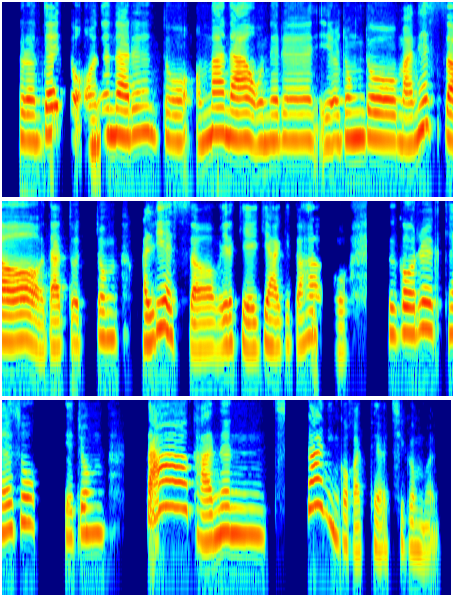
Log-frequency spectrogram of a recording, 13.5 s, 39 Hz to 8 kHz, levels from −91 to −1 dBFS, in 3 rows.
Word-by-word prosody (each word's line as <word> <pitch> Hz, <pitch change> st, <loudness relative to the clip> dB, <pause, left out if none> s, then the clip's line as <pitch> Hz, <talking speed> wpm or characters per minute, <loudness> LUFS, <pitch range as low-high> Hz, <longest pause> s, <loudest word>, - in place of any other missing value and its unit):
그런데 190 Hz, +4 st, +2 dB
또 -, -, -1 dB
어느 160 Hz, +6 st, -3 dB
날은 220 Hz, +1 st, +1 dB
또 185 Hz, -2 st, -4 dB
"엄마 225 Hz, +7 st, +2 dB
나 195 Hz, -2 st, +5 dB
오늘은 185 Hz, +2 st, -2 dB
요정도만 190 Hz, 0 st, +1 dB
했어. 185 Hz, -, +4 dB
나 150 Hz, 0 st, 0 dB
또 165 Hz, +2 st, -4 dB, 0.2 s
좀 190 Hz, -1 st, -4 dB, 0.3 s
관리했어." 170 Hz, -, +1 dB
뭐 140 Hz, -, -8 dB
이렇게 165 Hz, 0 st, -2 dB
얘기하기도 150 Hz, +2 st, -3 dB
하고. 165 Hz, -8 st, -7 dB, 0.4 s
그거를 225 Hz, +3 st, +2 dB
계속 240 Hz, +5 st, -2 dB, 0.3 s
예 -, -, -7 dB
좀 215 Hz, +2 st, -4 dB, 0.4 s
쌓아가는 215 Hz, -, +2 dB
습관인 425 Hz, -, 0 dB
것 165 Hz, -3 st, -7 dB
같아요 125 Hz, +1 st, -9 dB
지금은. 140 Hz, -6 st, -13 dB
190 Hz, 265 characters per minute, -22 LUFS, 170-220 Hz, 0.4 s, 나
